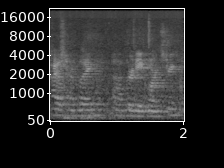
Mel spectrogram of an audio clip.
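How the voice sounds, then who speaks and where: A woman who works as a social worker makes an earnest public comment at a town meeting held in a school gym, saying "um" often. Her mid-range voice is flat and fairly quick, picked up by a standing floor mic and a distant camera, so the hall sounds echoey, far off and noisy.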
